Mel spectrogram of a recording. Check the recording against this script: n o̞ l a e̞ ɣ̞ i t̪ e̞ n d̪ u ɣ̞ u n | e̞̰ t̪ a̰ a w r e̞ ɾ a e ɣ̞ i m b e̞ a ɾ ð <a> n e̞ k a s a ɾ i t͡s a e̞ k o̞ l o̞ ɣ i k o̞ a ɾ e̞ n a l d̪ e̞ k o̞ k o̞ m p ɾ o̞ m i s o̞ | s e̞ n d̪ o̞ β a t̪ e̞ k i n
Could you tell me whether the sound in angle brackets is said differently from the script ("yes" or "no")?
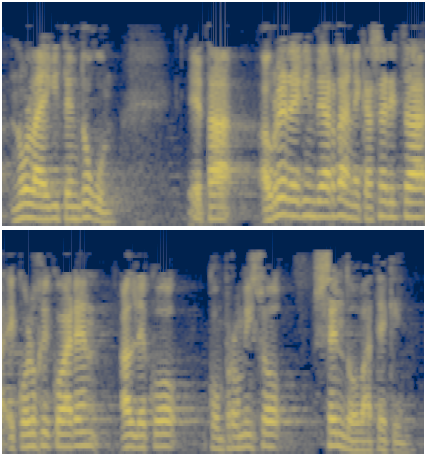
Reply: no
